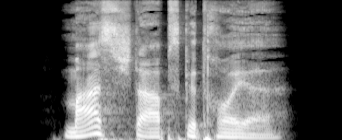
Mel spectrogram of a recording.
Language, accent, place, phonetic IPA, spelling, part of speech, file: German, Germany, Berlin, [ˈmaːsʃtaːpsɡəˌtʁɔɪ̯ə], maßstabsgetreue, adjective, De-maßstabsgetreue.ogg
- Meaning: inflection of maßstabsgetreu: 1. strong/mixed nominative/accusative feminine singular 2. strong nominative/accusative plural 3. weak nominative all-gender singular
